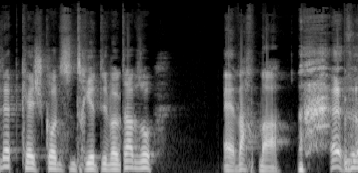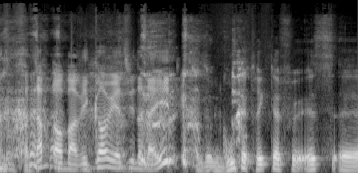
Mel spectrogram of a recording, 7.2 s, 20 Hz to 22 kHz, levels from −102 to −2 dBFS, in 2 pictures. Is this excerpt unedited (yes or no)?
no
